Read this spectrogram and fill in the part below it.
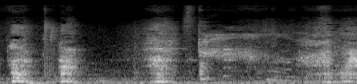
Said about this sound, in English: Hey, yo, the barking noises is crazy.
